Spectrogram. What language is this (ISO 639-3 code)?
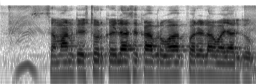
bho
